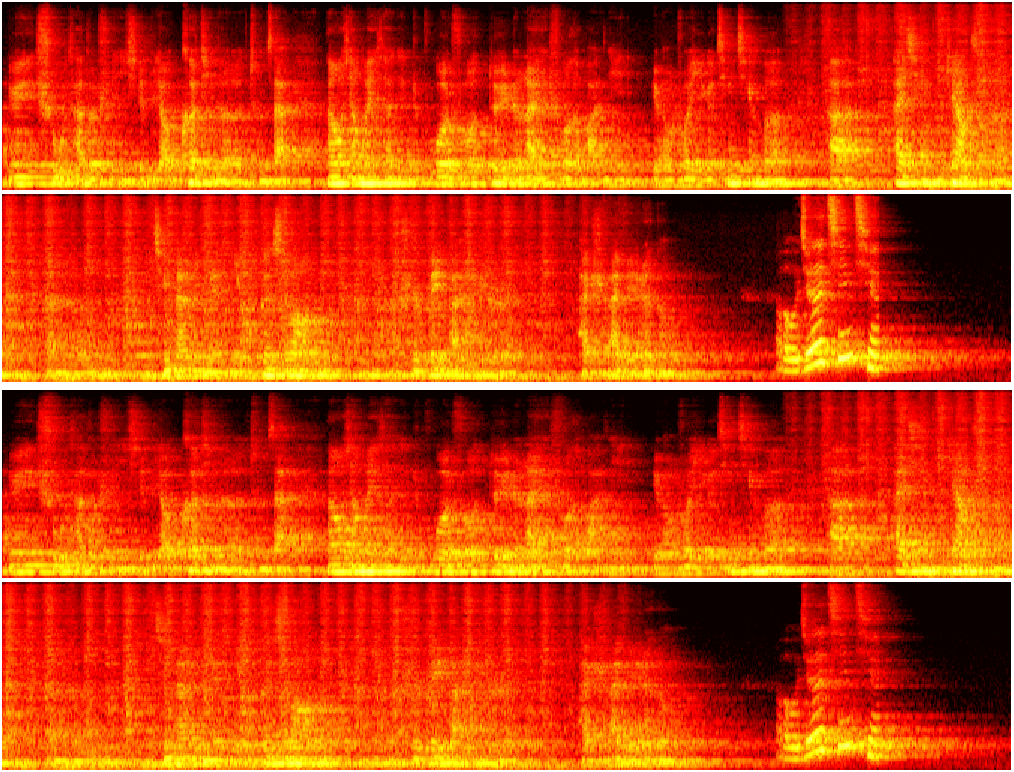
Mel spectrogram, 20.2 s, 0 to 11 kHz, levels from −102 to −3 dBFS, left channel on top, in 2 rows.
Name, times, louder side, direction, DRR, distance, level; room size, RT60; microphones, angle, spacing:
voice 1, 0.1-8.6 8.9-10.2 10.5-13.4 13.6-15.3 15.8-16.8, left 1 dB, 85° left, 1.1 m, -28 dB
sound 1, 7.8-16.4, equal, ahead, 1.0 m, -39 dB
voice 2, 17.8-18.9, left 4 dB, 45° left, 0.3 m, -23 dB
11.0 x 5.8 x 4.0 m
head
